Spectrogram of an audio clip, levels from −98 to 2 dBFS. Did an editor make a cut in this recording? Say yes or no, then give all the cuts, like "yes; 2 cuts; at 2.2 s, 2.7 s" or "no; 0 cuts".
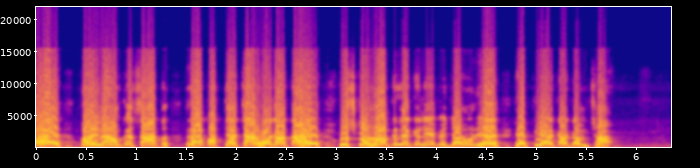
no; 0 cuts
